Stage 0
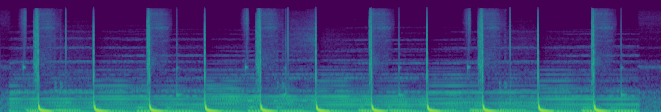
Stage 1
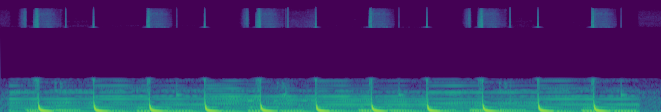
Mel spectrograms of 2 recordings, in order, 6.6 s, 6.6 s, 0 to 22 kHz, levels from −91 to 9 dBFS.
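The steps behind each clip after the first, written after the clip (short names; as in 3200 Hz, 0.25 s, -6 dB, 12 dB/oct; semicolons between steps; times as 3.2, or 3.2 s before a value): de-hum 180.8 Hz, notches 34; FFT band-reject 1200–8000 Hz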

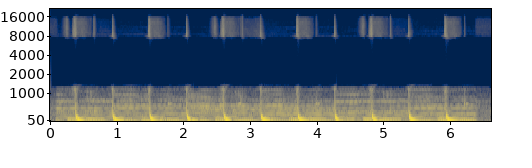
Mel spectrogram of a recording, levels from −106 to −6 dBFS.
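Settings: flange 1.4 Hz, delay 8 ms, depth 7.4 ms, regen -40%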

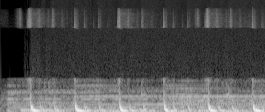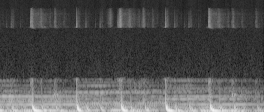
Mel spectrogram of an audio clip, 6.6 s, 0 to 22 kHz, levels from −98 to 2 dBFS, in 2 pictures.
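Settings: feedback echo 0.117 s, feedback 31%, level -12.5 dB; lo-fi delay 0.294 s, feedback 55%, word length 8-bit, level -12.5 dB; gain +6.5 dB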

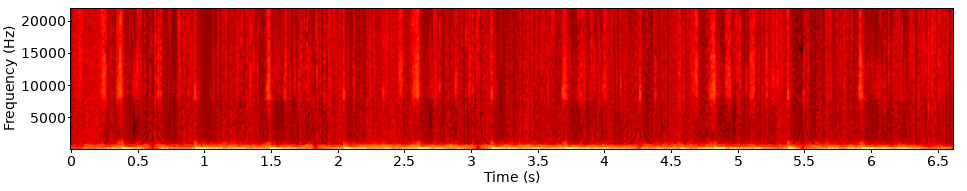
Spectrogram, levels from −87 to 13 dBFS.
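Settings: switching spikes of -15.5 dBFS; tone controls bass +7 dB, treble -1 dB; tape flanging out of phase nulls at 0.82 Hz, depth 7.7 ms; gain -5 dB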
